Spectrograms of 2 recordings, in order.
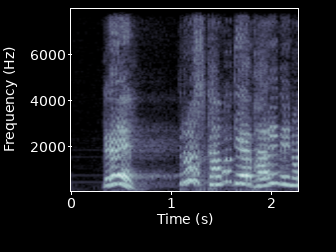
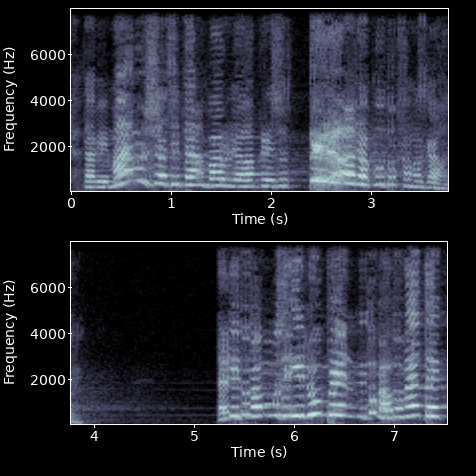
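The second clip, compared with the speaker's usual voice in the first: louder, driving sermon voice; fiery preaching; 3 semitones higher, 6 dB louder than usual. Acted. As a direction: preach hard at the congregation. Preaching at full force. (khotbah berapi-api dan lantang)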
